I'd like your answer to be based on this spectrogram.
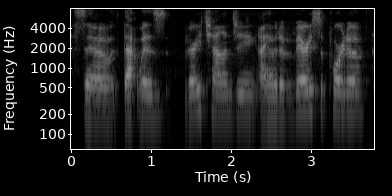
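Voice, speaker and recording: A woman's voice: mid-range voice, steady tone, normal speed, smooth. A middle-aged woman from Canada, congested with a cold, chatting casually through a Q&A for her vlog with lots of ums and you-knows. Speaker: YouTube vlogger. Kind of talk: casual Q&A chat to camera.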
